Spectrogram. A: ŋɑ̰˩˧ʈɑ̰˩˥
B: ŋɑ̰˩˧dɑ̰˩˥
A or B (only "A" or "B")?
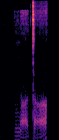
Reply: A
